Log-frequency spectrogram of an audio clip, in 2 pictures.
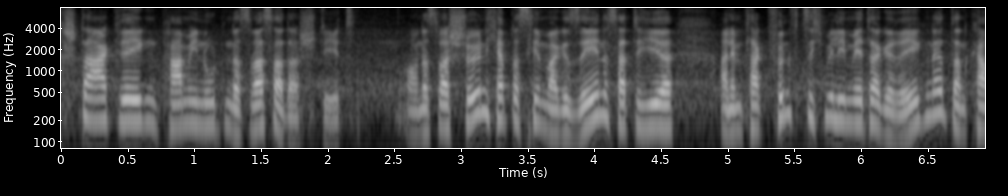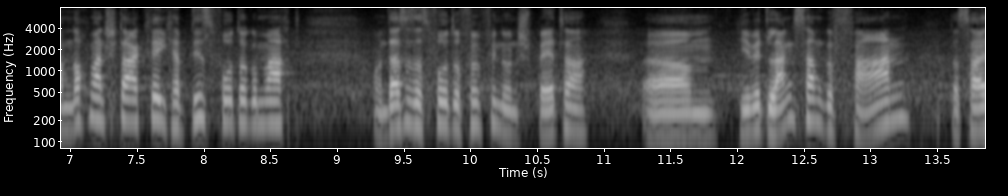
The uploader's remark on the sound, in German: live von der GaLaBau Messe 2022.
